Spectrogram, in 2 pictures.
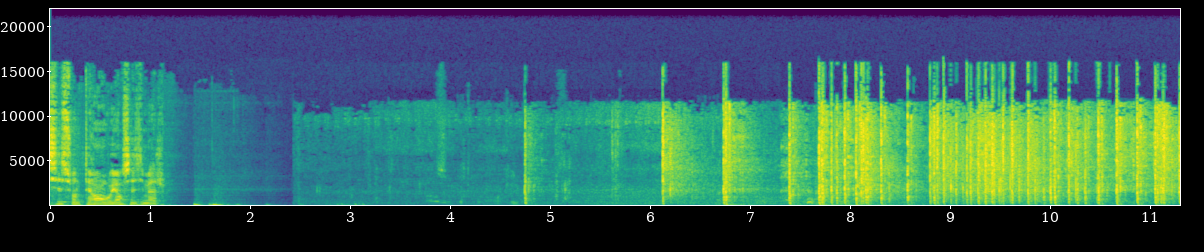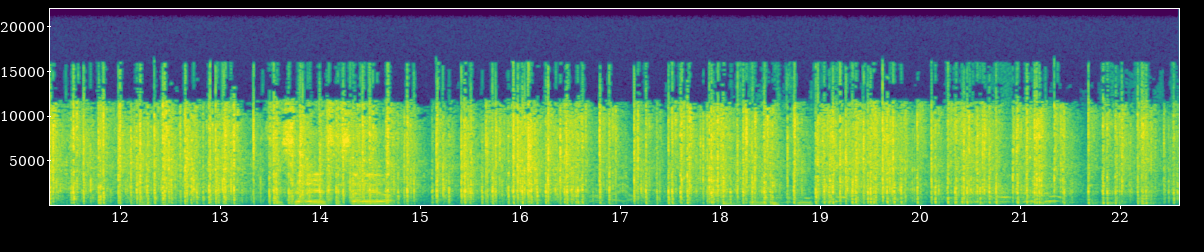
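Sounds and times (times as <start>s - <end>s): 
speech: 0.0s - 1.3s, 13.8s - 15.0s
firework mortar cake firing 380-shot test barrage into the air: 6.1s - 22.5s.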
